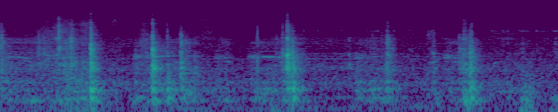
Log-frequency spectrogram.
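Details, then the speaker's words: Used VCR tested with a tape: soft clicks and clunks as the deck threads the tape, then a quiet motor whir. Loading and playback are normal and the unit works. "Whoa. There's George again. That's pretty awesome. That one works."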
